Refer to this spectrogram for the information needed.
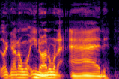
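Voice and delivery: ordinary talk

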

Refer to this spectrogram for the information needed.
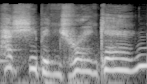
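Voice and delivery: slow, prying stranger voice; a hint of a gossiping bystander; judgy onlooker. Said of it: "they're like".

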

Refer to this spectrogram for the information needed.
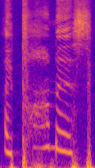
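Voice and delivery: high, earnest pledge; a girl promising the raccoon she'll keep Rocky, tearful; tearful promise. A narrator's reading. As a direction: promise through mild tears. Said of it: "Candy cried".

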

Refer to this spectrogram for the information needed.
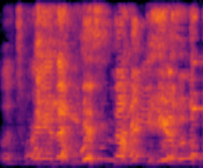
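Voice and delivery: loud, slow, through laughter; laughing. Real, not acted. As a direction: laugh it out in disbelief. Laughing at the drawing.

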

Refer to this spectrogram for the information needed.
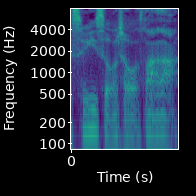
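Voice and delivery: low imitated Manchester dad; Manchester accent. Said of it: "my dad's from Manchester".

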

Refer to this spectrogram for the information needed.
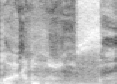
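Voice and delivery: breathy whispered mock demand; creepy whisper. Echoing the creepy demand to the kids, in a whisper.

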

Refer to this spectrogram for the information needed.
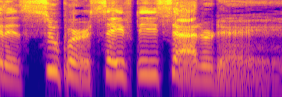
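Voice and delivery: slow booming announcer with echo; canyon echo. Shown as a demonstration. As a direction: call it out like it echoes off canyon walls. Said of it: "can we get, like, an echo effect on my voice here".

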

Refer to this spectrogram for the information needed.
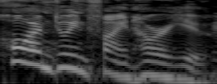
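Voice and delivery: high, loud Irish lilt; Irish accent. Retold or imitated. Actor stuck in stage dialect answers a greeting, Irish accent. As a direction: chirp it back in a hammy Irish accent. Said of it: "keeping that, that dialect".

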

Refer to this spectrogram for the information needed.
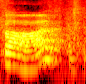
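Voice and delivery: talking while chewing. Real, not acted. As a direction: mouth full of burger. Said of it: "Chewing in your ear".

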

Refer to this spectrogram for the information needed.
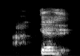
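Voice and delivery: barely breathed, ashamed whisper. Retold or imitated. Guest recalling the confession, hushed whisper. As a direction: whisper it like a secret. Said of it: "I've never said without embarrassment".

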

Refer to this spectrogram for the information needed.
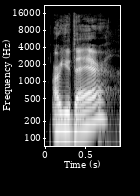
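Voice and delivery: a faint voice calling out. A narrator's reading. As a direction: call across empty distance. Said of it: "a voice called".

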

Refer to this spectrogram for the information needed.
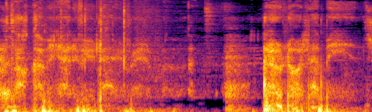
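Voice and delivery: all air, no throat voice; trying out a soft whisper. Shown as a demonstration. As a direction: whisper it from the diaphragm. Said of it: "there's no voice in your throat".

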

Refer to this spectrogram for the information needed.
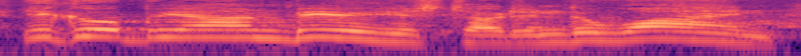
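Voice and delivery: usual speaking voice

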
